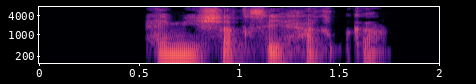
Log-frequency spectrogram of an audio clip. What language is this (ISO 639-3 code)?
ckb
